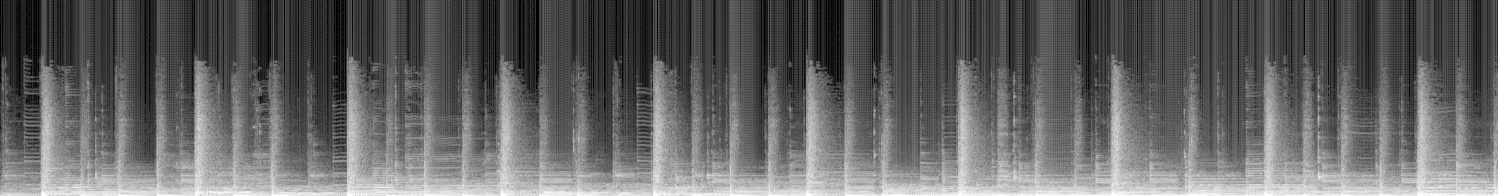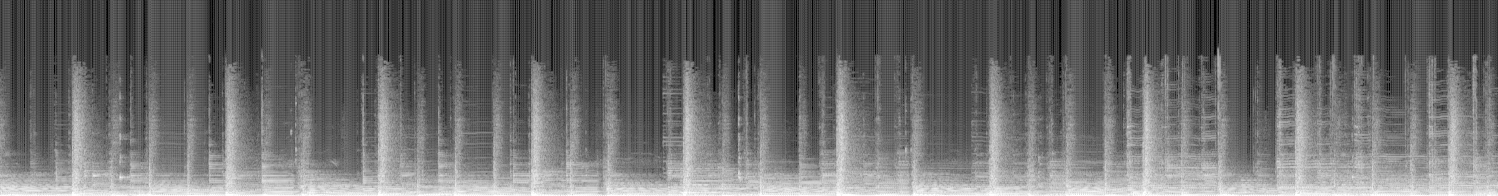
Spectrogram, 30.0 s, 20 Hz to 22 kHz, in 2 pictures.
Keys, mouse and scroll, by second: 2.9 click, 5.0-5.4 click, 5.6 ctrl+c, 5.8 click, 6.4 ctrl+v, 6.9 click, 8.4 ctrl+z, 9.0-9.5 shift+drag, 12.1 ctrl+t, 12.6-13.1 drag, 16.0-19.0 drag, 24.7 click, 28.6 click.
